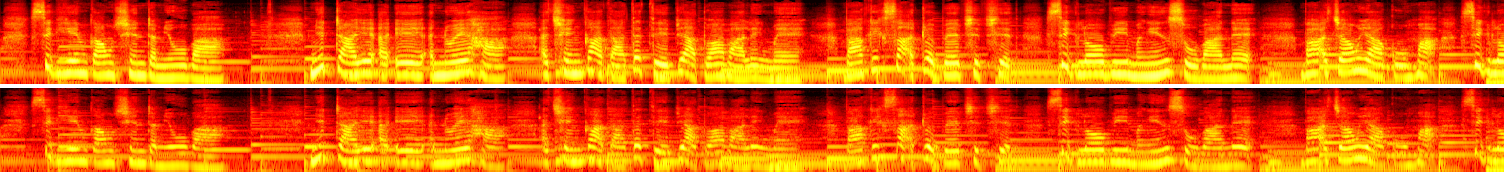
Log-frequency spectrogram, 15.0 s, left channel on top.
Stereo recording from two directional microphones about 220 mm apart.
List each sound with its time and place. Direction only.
0.7 s a woman's voice: 40° left (ahead or behind)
